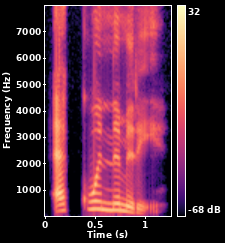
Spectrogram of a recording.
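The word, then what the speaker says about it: equanimity: This state of mental calmness and composure, especially in a difficult situation, is called equinimity. Let's practice this wonderful word again. Equinim. The main stress is on the third syllable.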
